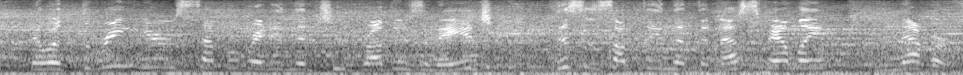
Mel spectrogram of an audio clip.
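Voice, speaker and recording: Loud music plays in the background. A woman talks at a very fast pace. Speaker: sports reporter and host. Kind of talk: reporter stand-ups, live hits and interview questions. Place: stadium. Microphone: handheld.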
